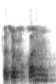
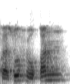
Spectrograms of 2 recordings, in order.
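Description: First: فسحقا said "fasuhqan" with a silent ح; فسحقا with no vowel on the ح; فسحقا read "fasuhqan", sukun on the ح. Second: فسحقا drawn out slowly as "fasuhuqan" with u on the ح; فسحقا stretched, vowel u after the ح; slow فسحقا with damma, "fa-su-hu-qan"; read with damma. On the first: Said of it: "سكون الضم". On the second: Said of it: "بالضم". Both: Shown as a demonstration.

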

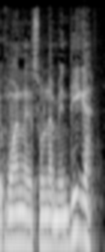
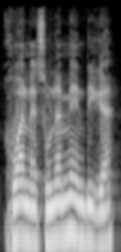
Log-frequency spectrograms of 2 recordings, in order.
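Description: First: Mendiga stressed on the middle syllable DI. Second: Mendiga said as MÉNdiga, first syllable stressed; stress on MÉN. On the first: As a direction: say men-DI-ga, stress on the second syllable. (mendiga, con la fuerza en la sílaba di) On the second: (mendiga acentuada en la primera sílaba: méndiga) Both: Shown as a demonstration. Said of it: "Así no es lo mismo decir".

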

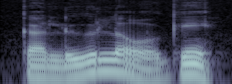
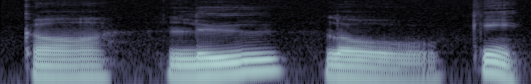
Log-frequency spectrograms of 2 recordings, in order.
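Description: First: Said in the usual way. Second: Slow and careful; slow syllables. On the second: Shown as a demonstration. Teacher slowly modelling the word for students. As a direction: say each syllable slowly and clearly. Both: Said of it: "And it's pronounced like this".

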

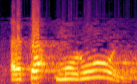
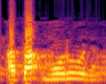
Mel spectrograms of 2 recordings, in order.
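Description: First: "أتأمرون" slowly, with thin front ta; light ta. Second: "أتأمرون" thickened like "ataa'muroon"; wrong heavy ta. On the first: Teacher corrects pupil's reading, light ta. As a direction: recite "أتأمرون" slow, hamza and ta kept light. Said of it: "التاء بتاعت القرآن دائمًا تاء". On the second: Teacher predicts pupil's error, heavy ta. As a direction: say "أتأمرون" with a heavy back ta, as a mistake. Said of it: "هتقول لي ايه". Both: Shown as a demonstration.

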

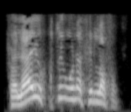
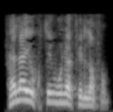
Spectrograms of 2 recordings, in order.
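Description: First: "فلا" raised and pressed, firm fall; emphatic statement. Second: Quicker, softer restatement of "فلا يخطئون في اللفظ"; quick softer echo. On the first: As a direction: land "فلا يخطئون" with weight. (تأكيد قوي على "فلا") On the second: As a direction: toss off the repeat lightly. (تكرار سريع وأخفض) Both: Shown as a demonstration. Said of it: "teacher repeats key point".

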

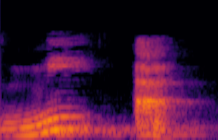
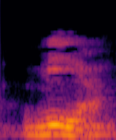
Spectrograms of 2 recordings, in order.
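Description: First: Slow مئة, split "mii - 'ah"; hamza sounded. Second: Y in place of the catch in مية; no hamza. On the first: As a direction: draw out مئة with a clear glottal break. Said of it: "نلفظها همزة". (نطق «مئة» ببطء مع إظهار الهمزة) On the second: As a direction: say مية as "miyah". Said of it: "مية بلا همزة ولا ألف". (نطق «مية» بلا همزة) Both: Shown as a demonstration.

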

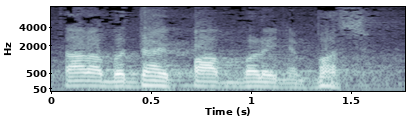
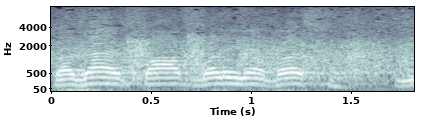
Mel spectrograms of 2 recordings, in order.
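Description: First: Said in the usual way. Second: "બધાય પાપ બળીને ભસ્મ" said slowly, each word weighted, for the crowd to repeat; slow emphatic call-and-response line. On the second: Shown as a demonstration. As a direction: lead the audience through it word by word. (ધીમે, ભાર દઈને, શ્રોતાઓને બોલાવવા) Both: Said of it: "લ્યો બોલ".

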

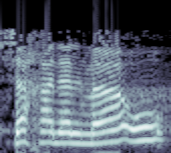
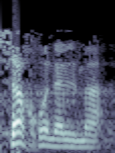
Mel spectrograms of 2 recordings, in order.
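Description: First: "سخن" said sakhana, open a on the kh; "سخن الماء" with fatha on the middle letter; بفتح العين. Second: "سخن" said sakhuna, u on the kh; "سخن الماء" with damma on the middle letter; بضم العين. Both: Shown as a demonstration. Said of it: "يجوز بفتح العين وبضم العين".

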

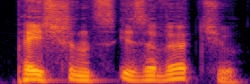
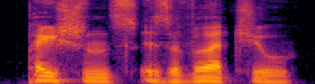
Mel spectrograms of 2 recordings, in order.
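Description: First: Lightly voiced woman, a little raised; confirming the saying. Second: Low, even, measured voice; completing the saying. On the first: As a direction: echo it lightly in agreement. Kara repeats the saying back. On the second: Acted. Narrator completes recalled saying.

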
